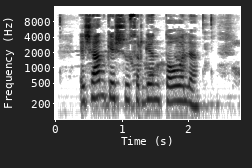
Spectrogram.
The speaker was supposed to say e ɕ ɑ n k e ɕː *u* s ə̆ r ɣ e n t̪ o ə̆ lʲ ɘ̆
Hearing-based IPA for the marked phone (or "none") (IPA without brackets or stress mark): u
